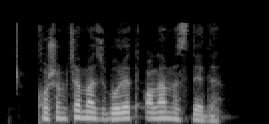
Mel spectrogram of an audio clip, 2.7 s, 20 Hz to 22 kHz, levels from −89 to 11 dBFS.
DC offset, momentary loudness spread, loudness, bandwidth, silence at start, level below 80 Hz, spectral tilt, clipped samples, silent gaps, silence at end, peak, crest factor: under 0.1%; 7 LU; -24 LUFS; 11.5 kHz; 0.4 s; -56 dBFS; -7 dB/octave; under 0.1%; none; 0.5 s; -8 dBFS; 16 dB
